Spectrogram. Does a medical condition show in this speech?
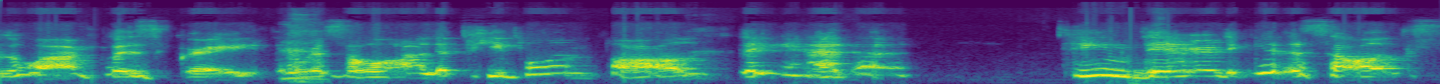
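Yes: ALS; breathless after exertion.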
